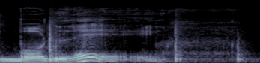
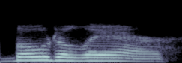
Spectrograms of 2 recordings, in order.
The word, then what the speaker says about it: Baudelaire: Here's one by Charles Bod, French 1821 to 1867. He didn't live too long, but he didn't in those days. It's pronounced Bodilair.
